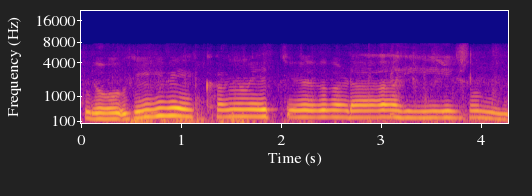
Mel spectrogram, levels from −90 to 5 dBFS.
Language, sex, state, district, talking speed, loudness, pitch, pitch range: Punjabi, male, Punjab, Kapurthala, 85 wpm, -15 LUFS, 200 Hz, 190-215 Hz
